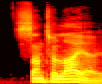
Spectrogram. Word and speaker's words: Santaolalla: Santaolalla is how you say his name. Gustavo Santaolalla. Yeah.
